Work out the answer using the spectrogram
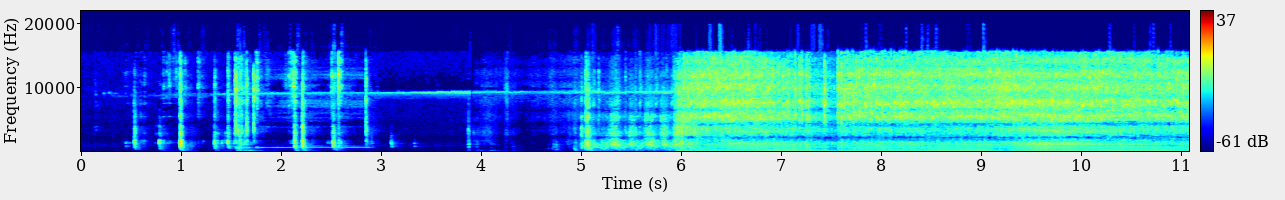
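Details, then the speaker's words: Petrol engine cranks, catches, then idles roughly, speed sagging and recovering every few seconds and nearly dying at stops; compression about 155 and plugs good; air is felt escaping, and a large exhaust leak was found. "it was not well felt sounded like it was missing some and yesterday i was driving around and it's like trying to die at you know stop light"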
